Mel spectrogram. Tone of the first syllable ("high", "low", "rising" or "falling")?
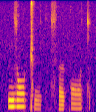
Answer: high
